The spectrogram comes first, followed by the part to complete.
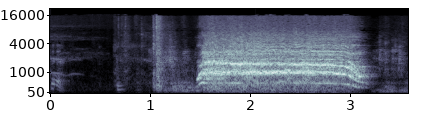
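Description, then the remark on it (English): A loud, sustained human scream of about a second and a half, shrill and steady before cutting off, preceded by a brief knock and faint murmuring. “Can I scream yet? Can I?”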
